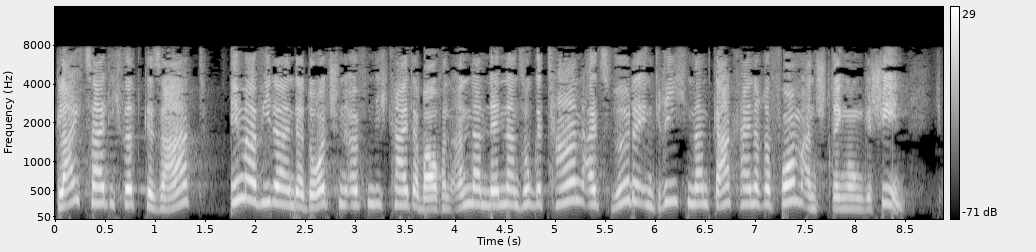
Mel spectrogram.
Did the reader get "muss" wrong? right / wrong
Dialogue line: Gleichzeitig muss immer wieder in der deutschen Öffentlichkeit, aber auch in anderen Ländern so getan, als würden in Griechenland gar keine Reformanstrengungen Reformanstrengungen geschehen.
wrong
